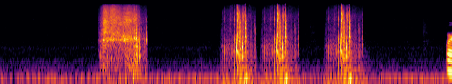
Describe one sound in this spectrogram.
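Book pages turn with a soft rustle.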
